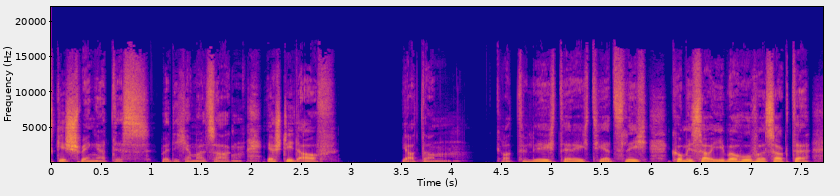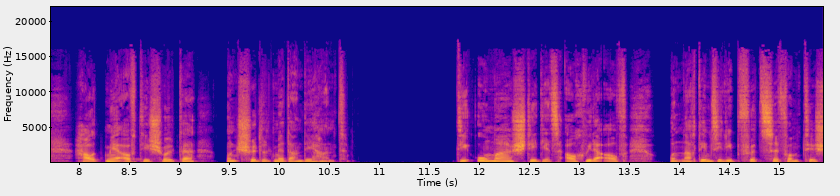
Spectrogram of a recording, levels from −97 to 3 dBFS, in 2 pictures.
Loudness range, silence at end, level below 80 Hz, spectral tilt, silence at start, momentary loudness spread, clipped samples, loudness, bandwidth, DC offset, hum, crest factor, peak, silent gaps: 10 LU; 0 s; -50 dBFS; -3.5 dB/octave; 0.05 s; 17 LU; under 0.1%; -23 LUFS; 17.5 kHz; under 0.1%; none; 20 dB; -6 dBFS; 3.07-3.47 s, 4.28-4.32 s, 11.30-11.34 s, 11.42-11.56 s, 13.86-13.90 s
